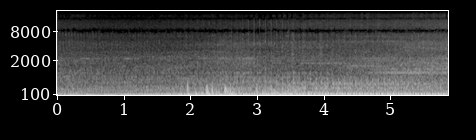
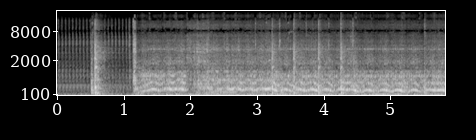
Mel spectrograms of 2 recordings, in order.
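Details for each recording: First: Old Champ forklift, unknown year, sat for years, running after carburetor cleaning on temporary fuel tank plumbing; low steady engine beat about three pulses a second, even and unbroken; normal healthy running. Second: Old Champ forklift, unknown year, sat for years; fuel reaching it, battery on charger, engine churns over at a steady cranking rhythm for ten seconds without catching, then stops; owner suspects choke or Murphy switch.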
